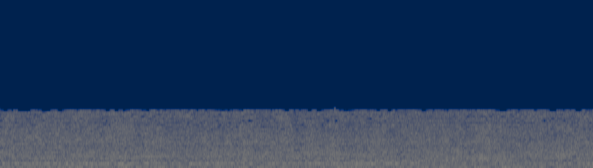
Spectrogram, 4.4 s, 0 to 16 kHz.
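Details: Honey bees in a beekeeper's bee yard in 1994, during the first years with the first hives. A dense, unbroken buzzing drone stays level throughout, with no other clear sounds.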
